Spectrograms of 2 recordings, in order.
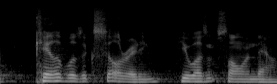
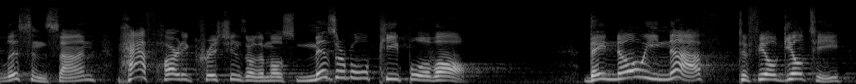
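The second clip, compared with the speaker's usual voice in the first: rising, louder fatherly exhortation; preaching father's warning; 5 semitones higher, 4 dB louder than usual. Retold or imitated. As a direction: build it higher and louder like a father warning his son. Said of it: "He said".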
